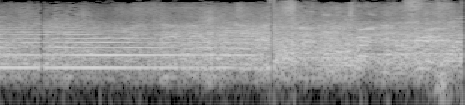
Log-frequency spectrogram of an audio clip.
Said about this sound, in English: That was a passing train, I think.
